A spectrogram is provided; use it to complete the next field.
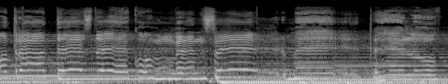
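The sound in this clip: A newly released song plays loud and continuous, with a melodic, wavering lead voice over sustained chords; after a brief break just before the midpoint, a heavier low end comes in and carries on to the end.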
